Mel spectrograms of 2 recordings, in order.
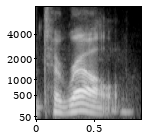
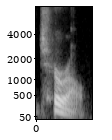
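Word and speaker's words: Tyrrell: that I had when it was called the Terrell Museum.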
